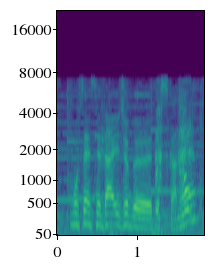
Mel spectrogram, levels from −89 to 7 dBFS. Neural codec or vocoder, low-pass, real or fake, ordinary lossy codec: none; 7.2 kHz; real; none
